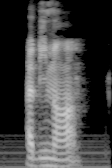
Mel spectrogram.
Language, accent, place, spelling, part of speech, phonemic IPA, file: French, France, Lyon, abîmera, verb, /a.bim.ʁa/, LL-Q150 (fra)-abîmera.wav
- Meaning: third-person singular simple future of abîmer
